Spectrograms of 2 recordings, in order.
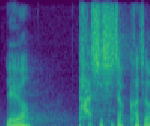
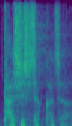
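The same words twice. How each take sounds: First: Softer, gentle call to begin again, 시작하자 falling; Jesus softly calling Simon back; tender invitation. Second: Much softer, 다시 lifted in a near-whisper; 다시 시작하자 as a faint, intimate echo; hushed repeat. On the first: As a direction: speak 다시 시작하자 like a loving father, settling down on 시작하자. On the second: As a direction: breathe 다시 시작하자 almost inaudibly, rising on 다시. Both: Retold or imitated. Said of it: "말씀하는 거예요".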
